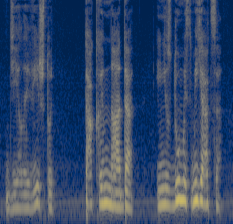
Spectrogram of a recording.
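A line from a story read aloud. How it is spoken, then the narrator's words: Whisper in ear. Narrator (Russian): шепнул он ей на ухо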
